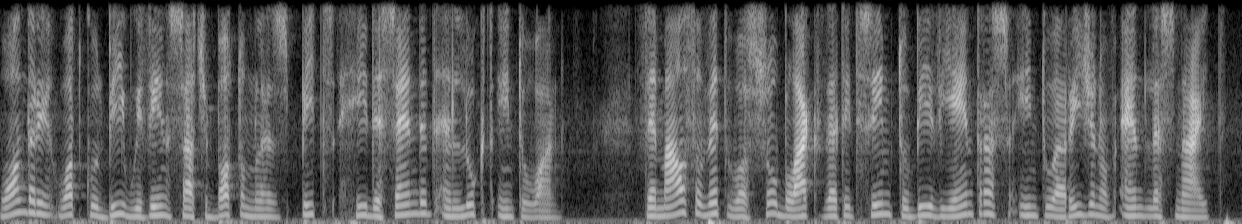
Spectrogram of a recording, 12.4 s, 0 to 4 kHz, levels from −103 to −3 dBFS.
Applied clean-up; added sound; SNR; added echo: none; none; none; none.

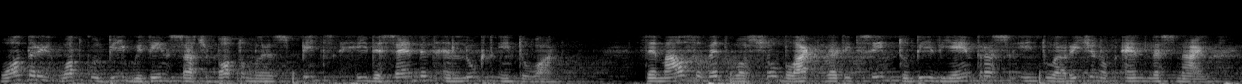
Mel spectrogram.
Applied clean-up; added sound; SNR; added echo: none; Writing; 18 dB; reverberation time 2.4 s.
